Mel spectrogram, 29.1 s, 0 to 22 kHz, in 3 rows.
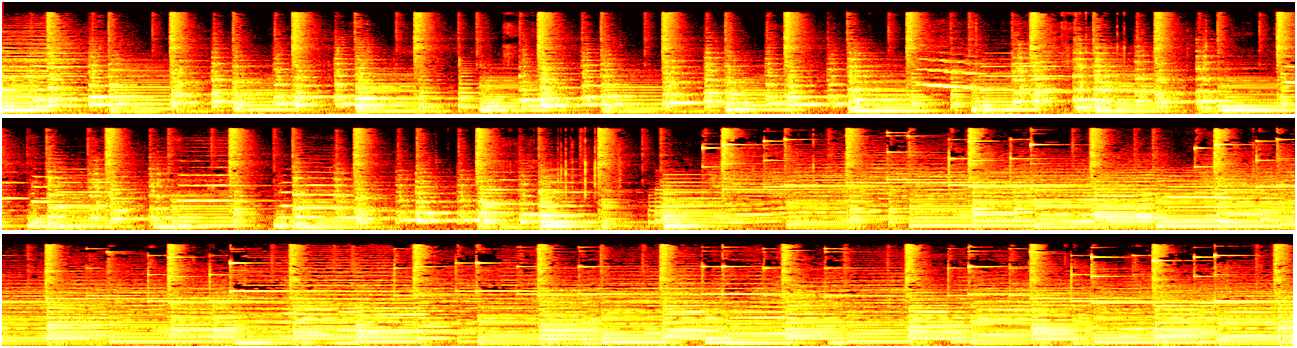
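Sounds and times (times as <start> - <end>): bell-like melody with bass and beat: 15.0 - 29.0.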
